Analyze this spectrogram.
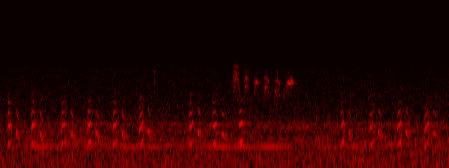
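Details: A pet male kakariki (New Zealand parakeet) perched on a fridge chatters in quick, nasal chirps, about two a second, with a brief run of higher squeaks midway, over a steady low hum; owner suspects he is demanding snacks.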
